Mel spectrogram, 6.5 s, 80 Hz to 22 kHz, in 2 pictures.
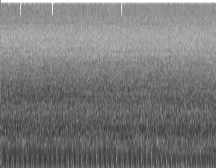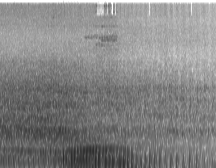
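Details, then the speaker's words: Honda GX390-clone Wolf 5kVA petrol generator, left outside for years as a non-runner, now serviced with a cheap kit: a part from the kit replaced, air filter cleaned and refitted. Steady, even single-cylinder beat at governed speed, easing down at shutdown; runs smoothly. "Put the air filter assembly on, gave the air filter a clean, or gave the whole thing a bit of a superficial clean really. So yeah, now it runs pretty sweet, so I'll just show you."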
